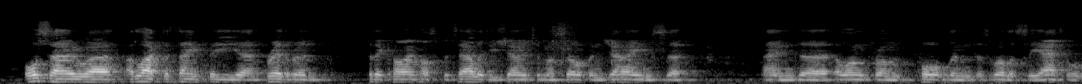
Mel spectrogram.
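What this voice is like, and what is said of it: Accent unusual to North American listeners. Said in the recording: “Now I'm on the opposite side. You all think I've got an unusual accent.”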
